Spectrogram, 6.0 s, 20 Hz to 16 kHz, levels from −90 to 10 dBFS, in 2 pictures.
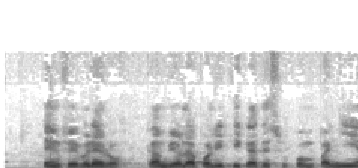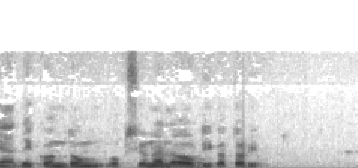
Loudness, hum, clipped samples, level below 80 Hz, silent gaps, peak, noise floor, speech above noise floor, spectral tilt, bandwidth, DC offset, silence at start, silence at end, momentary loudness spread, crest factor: -19 LUFS; none; under 0.1%; -48 dBFS; none; -2 dBFS; -52 dBFS; 34 dB; -6 dB/octave; 11.5 kHz; under 0.1%; 0.35 s; 0.85 s; 9 LU; 16 dB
